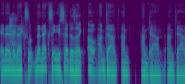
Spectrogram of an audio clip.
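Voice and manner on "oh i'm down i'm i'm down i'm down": slow, beaten, deflated, defeated delivery. Retelling what a housemate heard from the other room: imitating a defeated tone. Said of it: "so defeated".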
